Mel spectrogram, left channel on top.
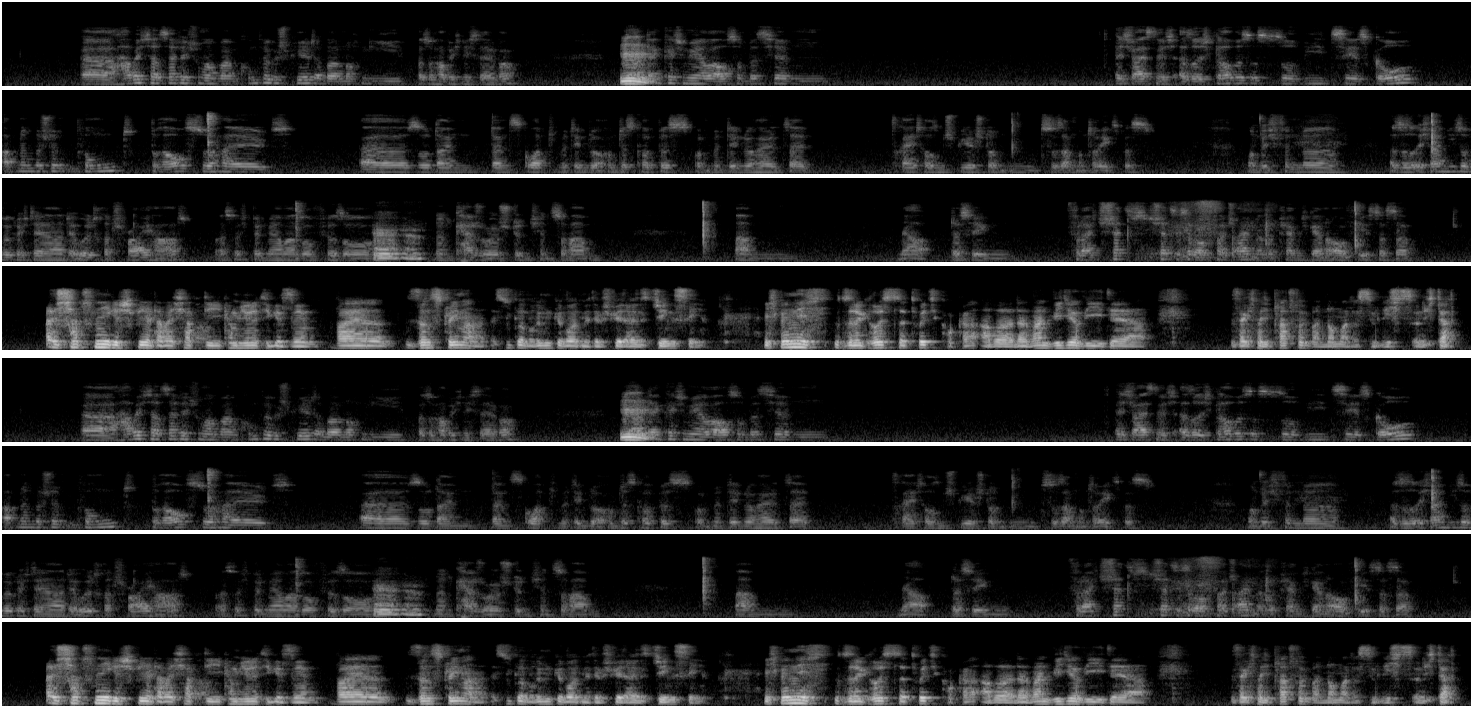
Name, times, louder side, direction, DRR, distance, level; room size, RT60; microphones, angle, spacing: voice 1, 0.8-5.1 5.7-8.3 11.1-14.1 14.7-17.6 18.3-22.7 23.6-26.2 26.7-28.1 28.6-31.2 31.5-33.1 33.7-35.3 35.7-36.0 36.7-37.3 38.3-38.6 38.9-39.5 40.0-43.4 46.0-46.2 51.9-52.2, left 1 dB, 60° left, 3.2 m, -38 dB
voice 2, 6.2-6.5 33.1-33.6 41.3-41.5 44.5-55.9 56.4-58.6, left 1 dB, 25° left, 0.8 m, -22 dB
8.2 x 6.5 x 3.5 m
head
